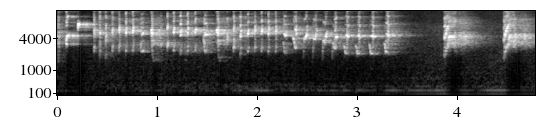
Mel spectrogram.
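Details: Long-tailed shrike, local Gedong Songo bird from Central Java, kept as a songbird, pouring out a fast rattling series of high stacked notes, followed by two sharp rising calls.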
